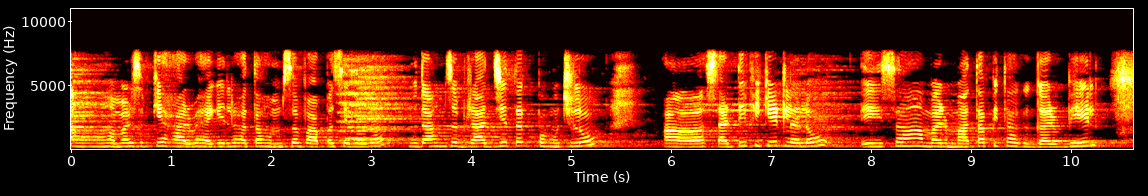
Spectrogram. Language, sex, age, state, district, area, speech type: Maithili, female, 18-30, Bihar, Supaul, rural, spontaneous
